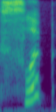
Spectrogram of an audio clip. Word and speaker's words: slip: Take slip and sleep and sick and seek. The difference here is entirely about mouth tension and the duration of the vowel.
